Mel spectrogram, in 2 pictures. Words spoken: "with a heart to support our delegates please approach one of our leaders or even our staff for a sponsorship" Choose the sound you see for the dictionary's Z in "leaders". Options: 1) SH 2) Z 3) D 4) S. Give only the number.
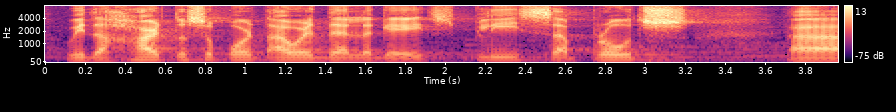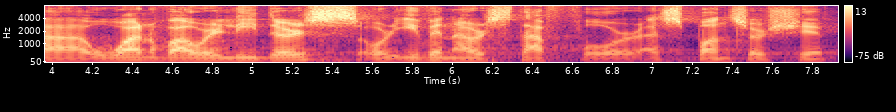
4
